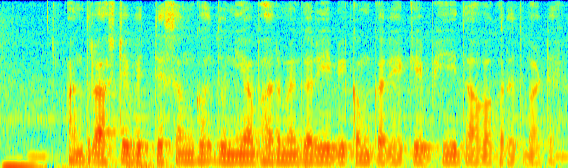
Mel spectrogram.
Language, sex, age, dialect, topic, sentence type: Bhojpuri, male, 25-30, Northern, banking, statement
